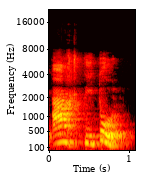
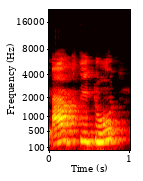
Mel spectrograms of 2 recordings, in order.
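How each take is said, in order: First: "actitud" with an audible K sound closing the first syllable; "actitud", slow, with the hard C clearly marked. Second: "aptitud" with an audible P closing the first syllable; "aptitud", P sound clearly marked, pitched up. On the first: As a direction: articulate the C in "actitud", slowly, ak-ti-tud. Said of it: "con C". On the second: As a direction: articulate the P in "aptitud", ap-ti-tud. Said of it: "con P". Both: Shown as a demonstration.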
